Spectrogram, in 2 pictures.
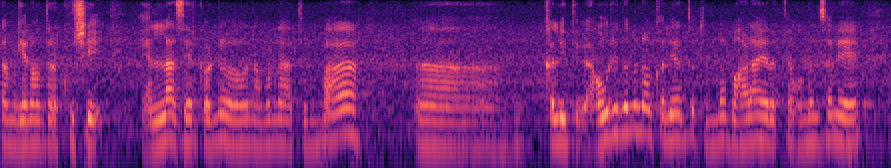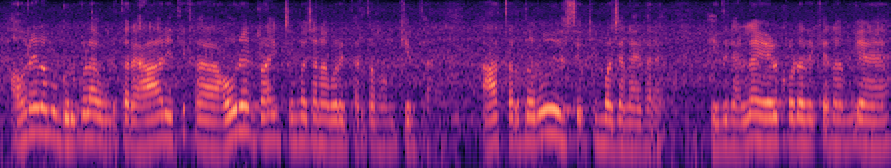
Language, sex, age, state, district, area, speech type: Kannada, male, 45-60, Karnataka, Ramanagara, urban, spontaneous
